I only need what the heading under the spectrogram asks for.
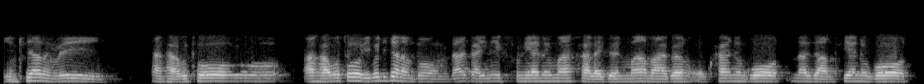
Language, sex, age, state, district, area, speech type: Bodo, male, 45-60, Assam, Kokrajhar, rural, conversation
